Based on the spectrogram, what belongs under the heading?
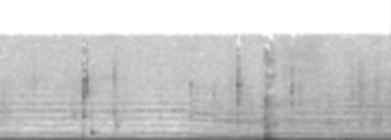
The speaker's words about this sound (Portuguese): Agora despeje água do jarro nas minhas mãos.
